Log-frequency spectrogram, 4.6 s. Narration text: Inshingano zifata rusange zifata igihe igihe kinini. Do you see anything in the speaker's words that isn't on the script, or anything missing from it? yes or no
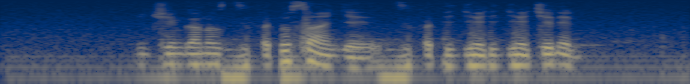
no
